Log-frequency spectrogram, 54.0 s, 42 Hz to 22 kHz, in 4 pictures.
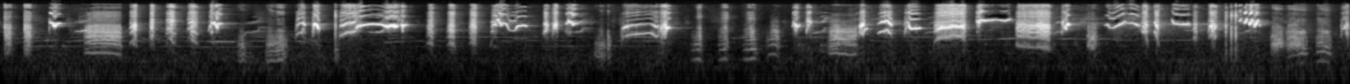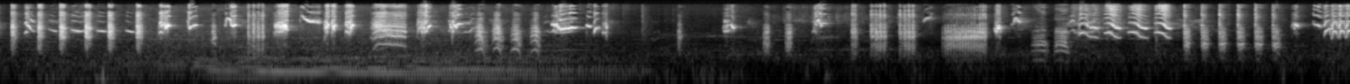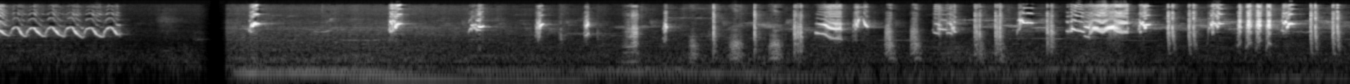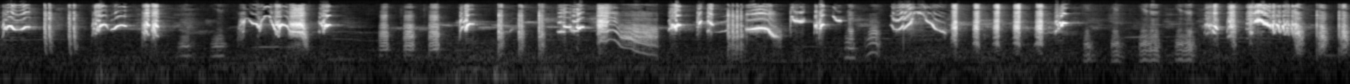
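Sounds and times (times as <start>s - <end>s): myna bird chattering song: 0.0s - 28.3s, 29.3s - 54.0s.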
